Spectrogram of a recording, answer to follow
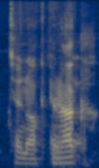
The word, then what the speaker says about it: Tenoch: Is it pronounced Tenoch? Yeah, Tenoch Huerta.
